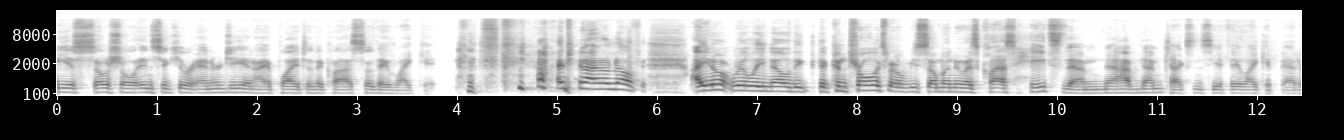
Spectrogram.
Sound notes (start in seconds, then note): 4.1 laughs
